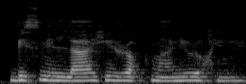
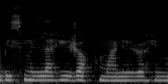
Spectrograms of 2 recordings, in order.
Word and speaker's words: বিসমিল্লাহির রাহমানির রাহিম: বিসমিল্লাহির রাহমানির রাহিম। আপনি যে এখানে বিসমিল্লাহির রহমানির রাহিম বললেন এখানে কফ এমন কিছু নাই যে ক উচ্চারণ হবে।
